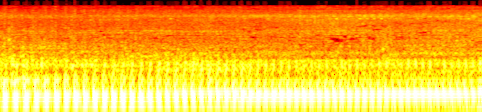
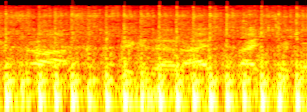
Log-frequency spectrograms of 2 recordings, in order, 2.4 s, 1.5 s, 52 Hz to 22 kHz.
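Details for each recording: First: Yamaha Warrior 350 quad after carb jetting work, 12-disc Supertrapp exhaust with spark arrestor: single revs up strongly, pitch climbing, with a brief midrange stumble before pulling clean again; still sputters slightly under acceleration. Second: Yamaha Warrior 350 quad after carb jetting and a bent float tang to stop flooding, with a 12-disc Super Trap and spark arrestor: a clean, steady idle thump at nine to ten beats a second. It still sputters slightly at times.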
